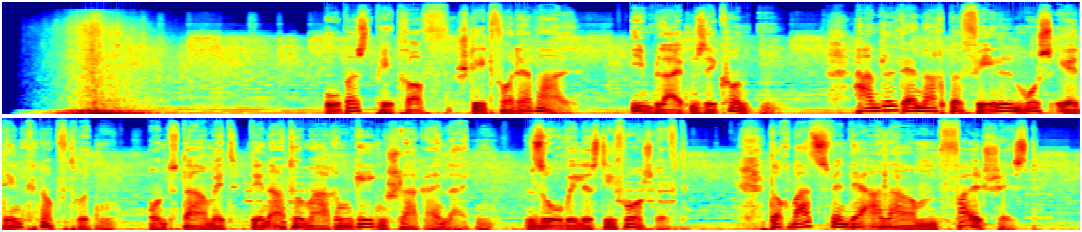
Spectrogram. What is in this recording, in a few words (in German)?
doku atomkrieg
